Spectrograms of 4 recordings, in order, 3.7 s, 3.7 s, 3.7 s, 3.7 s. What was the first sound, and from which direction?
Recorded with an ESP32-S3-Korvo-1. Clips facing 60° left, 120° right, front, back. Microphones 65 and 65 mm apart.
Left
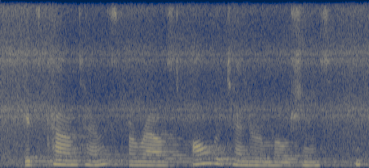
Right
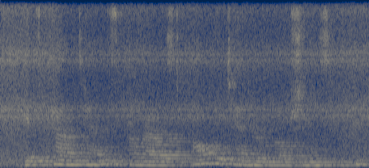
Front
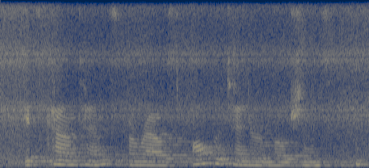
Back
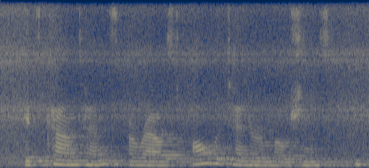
A woman speaking, 100° left.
